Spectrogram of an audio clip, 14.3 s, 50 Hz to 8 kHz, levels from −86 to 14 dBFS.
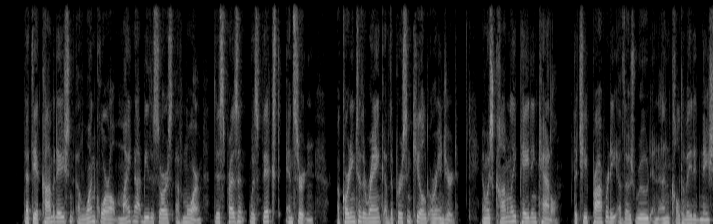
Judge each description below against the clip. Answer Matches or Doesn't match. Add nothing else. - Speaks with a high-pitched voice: Doesn't match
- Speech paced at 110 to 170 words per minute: Doesn't match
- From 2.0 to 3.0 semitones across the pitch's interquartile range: Matches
